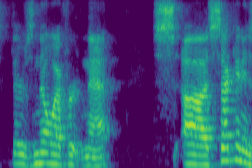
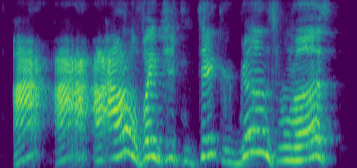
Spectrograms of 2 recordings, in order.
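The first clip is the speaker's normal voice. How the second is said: terrible put-on impression, pitched higher; 8 semitones higher than usual. On National Gun Violence Awareness Day, doing a bad Bubba impression. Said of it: "That's my best Bubba impression".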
